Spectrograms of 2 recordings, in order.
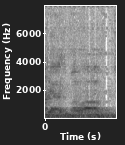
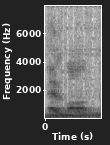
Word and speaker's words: Asimov: And I'm eclectic because I could go from Edmund Cooper to Isaac Asimov to Asimov. I always say his name wrong.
